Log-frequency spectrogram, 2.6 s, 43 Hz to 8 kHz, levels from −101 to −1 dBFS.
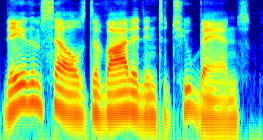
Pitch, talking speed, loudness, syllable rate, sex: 120 Hz, 135 wpm, -20 LUFS, 4.5 syllables/s, male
